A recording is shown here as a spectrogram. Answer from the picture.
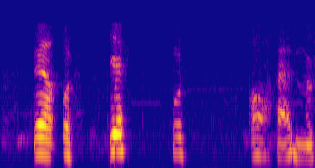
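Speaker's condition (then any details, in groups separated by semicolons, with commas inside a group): Speech impediment; voice affected by disability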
